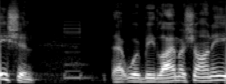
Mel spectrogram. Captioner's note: buzzer buzzing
